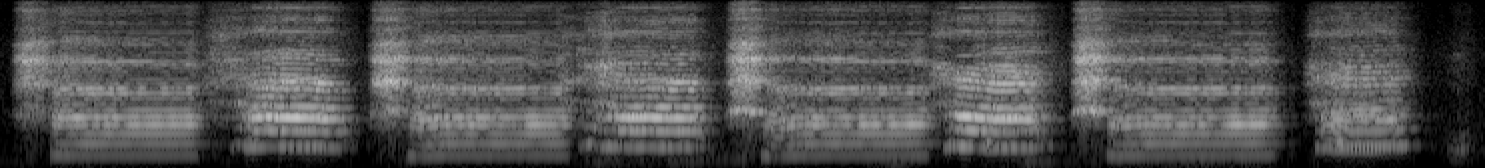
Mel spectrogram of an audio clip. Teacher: हा की आवाज हलक से निकलती है, इसको हम हलक से अदा करेंगे।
